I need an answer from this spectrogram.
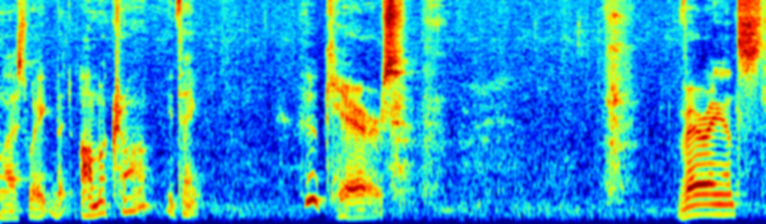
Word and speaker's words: Omicron: think I said it wrong last week, but Omicron, you think, who cares?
